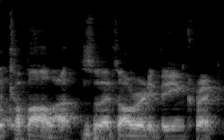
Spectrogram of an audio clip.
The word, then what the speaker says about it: Kabbalah: in pronunciation is um hebrew is what has stress almost called the ultimate syllable so we say kabbalah okay and yiddish is penultimate kabbalah okay so therefore there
